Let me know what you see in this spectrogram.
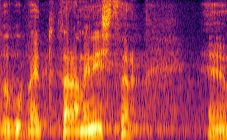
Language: Estonian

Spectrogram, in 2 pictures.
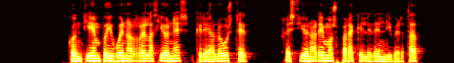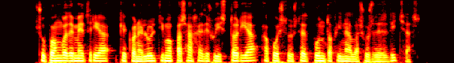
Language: Spanish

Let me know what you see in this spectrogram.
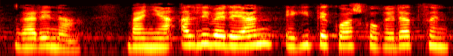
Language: Basque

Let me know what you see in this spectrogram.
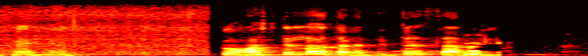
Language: Marathi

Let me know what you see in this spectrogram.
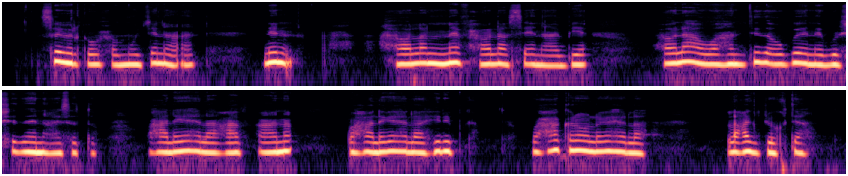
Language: Somali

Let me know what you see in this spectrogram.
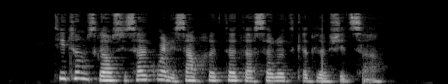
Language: Georgian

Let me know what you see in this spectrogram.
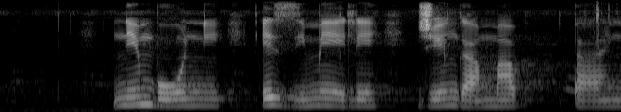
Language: Zulu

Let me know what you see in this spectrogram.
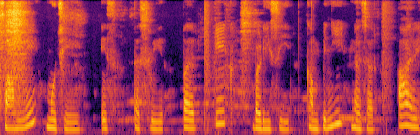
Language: Hindi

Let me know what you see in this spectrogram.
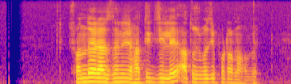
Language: Bangla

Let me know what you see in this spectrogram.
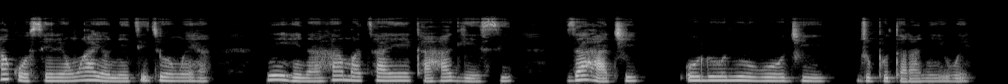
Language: Igbo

